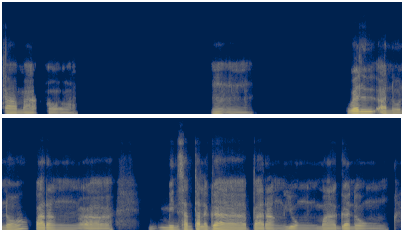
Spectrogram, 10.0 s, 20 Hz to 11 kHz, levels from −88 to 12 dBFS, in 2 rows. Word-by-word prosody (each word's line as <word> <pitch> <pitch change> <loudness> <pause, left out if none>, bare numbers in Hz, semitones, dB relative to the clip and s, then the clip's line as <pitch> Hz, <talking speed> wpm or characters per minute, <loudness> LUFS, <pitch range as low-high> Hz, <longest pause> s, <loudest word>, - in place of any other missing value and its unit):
Tama, 115 -3 -1 0.2
oo. 105 0 -8 1.7
Mm. 120 -6 -8 1.2
Well 155 +1 +7
ano 130 0 0
'no, 150 +9 -2
parang, 135 -2 +1
ah, 115 -2 0 0.5
minsan 150 -3 -1
talaga 130 -1 +3
parang 125 -1 -1
yung 130 -1 -4
mga 125 0 0
gano'ng, 115 -1 -7
130 Hz, 85 wpm, -22 LUFS, 120-140 Hz, 1.7 s, Well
